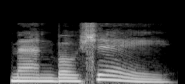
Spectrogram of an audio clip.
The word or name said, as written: Mainbocher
